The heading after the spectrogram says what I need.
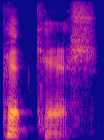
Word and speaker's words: Petcash: I don't know if you've run across him, named Andrew Petcash, spelled like it sounds, Petcash.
